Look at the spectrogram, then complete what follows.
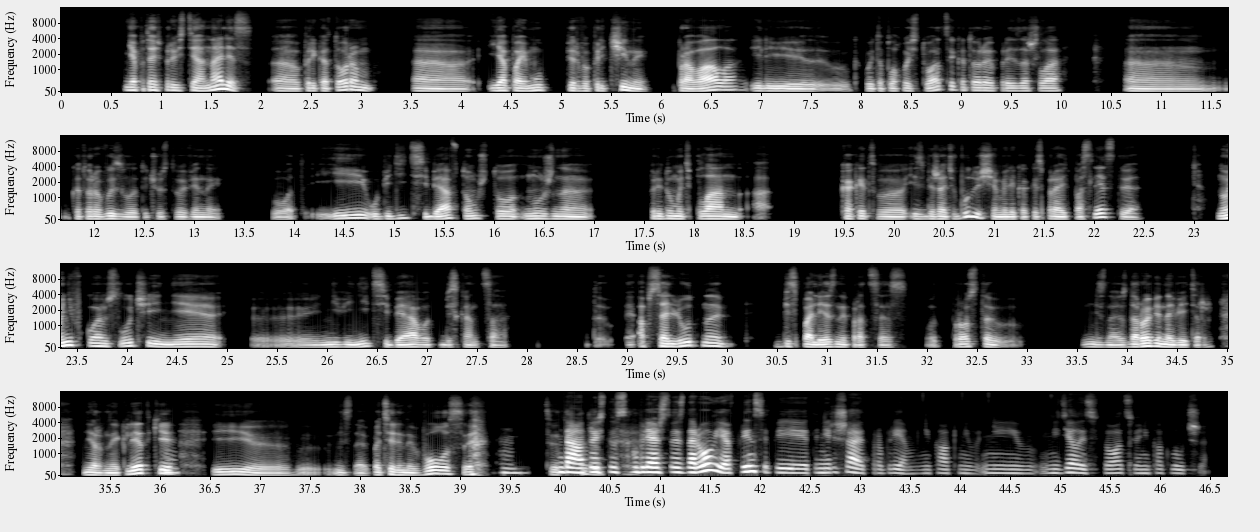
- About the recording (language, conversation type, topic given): Russian, podcast, Как ты справляешься с чувством вины или стыда?
- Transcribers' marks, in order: chuckle; tapping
